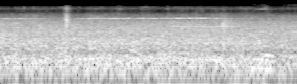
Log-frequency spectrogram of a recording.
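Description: Steady road-traffic noise from cars circling a cobbled roundabout. About half a second in, a thin, faint high squeal begins and holds for around a second.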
